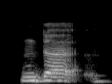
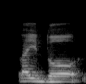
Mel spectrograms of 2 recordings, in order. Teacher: kebanyakan kita mengucapkan huruf dal ini tempat keluarnya di mana? Di gusi.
